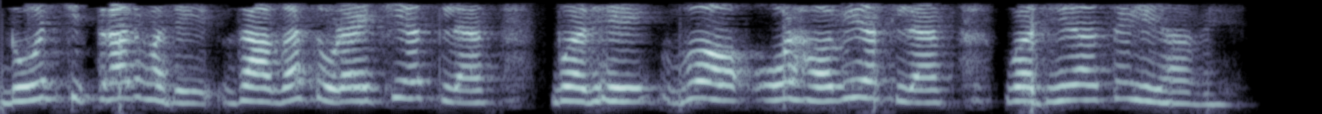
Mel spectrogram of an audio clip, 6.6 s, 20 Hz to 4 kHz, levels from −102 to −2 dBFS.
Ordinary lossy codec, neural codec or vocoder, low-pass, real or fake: MP3, 24 kbps; vocoder, 44.1 kHz, 80 mel bands, Vocos; 3.6 kHz; fake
